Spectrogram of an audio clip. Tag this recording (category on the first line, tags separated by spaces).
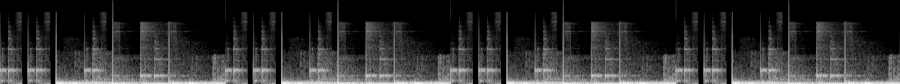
Instrument samples > Percussion
Alien Ambient Drum Samples Weird Loopable Soundtrack Packs Loop Dark Industrial Underground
